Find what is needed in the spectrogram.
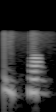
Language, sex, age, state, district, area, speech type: Sindhi, female, 60+, Maharashtra, Ahmednagar, urban, conversation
